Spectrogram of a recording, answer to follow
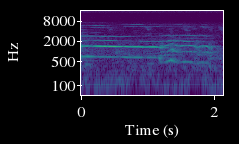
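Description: A rooster crowing: one long drawn-out call that drops in pitch about halfway through and fades out.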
